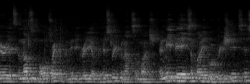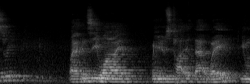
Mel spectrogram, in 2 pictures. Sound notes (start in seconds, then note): none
